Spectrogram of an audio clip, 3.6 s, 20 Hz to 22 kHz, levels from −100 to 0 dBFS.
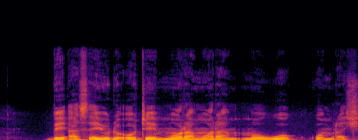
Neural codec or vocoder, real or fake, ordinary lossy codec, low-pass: none; real; AAC, 96 kbps; 14.4 kHz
